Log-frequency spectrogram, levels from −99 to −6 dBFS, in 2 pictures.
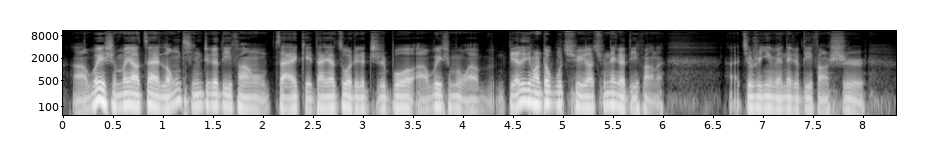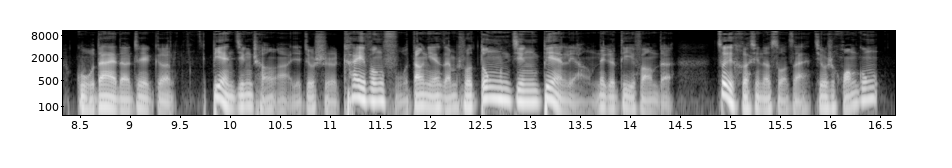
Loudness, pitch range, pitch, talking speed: -21 LUFS, 85-110 Hz, 95 Hz, 320 characters per minute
